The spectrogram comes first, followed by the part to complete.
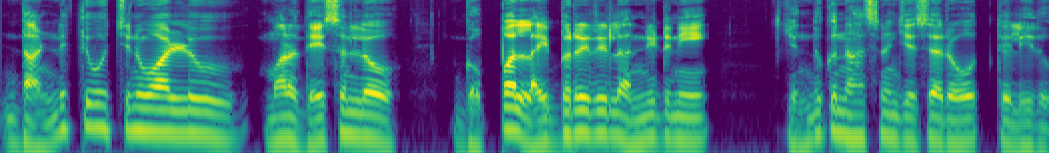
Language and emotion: Telugu, sad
